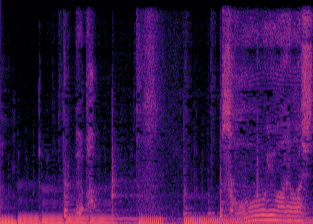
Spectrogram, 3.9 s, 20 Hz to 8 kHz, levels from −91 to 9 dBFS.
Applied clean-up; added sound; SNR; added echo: none; none; none; none.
